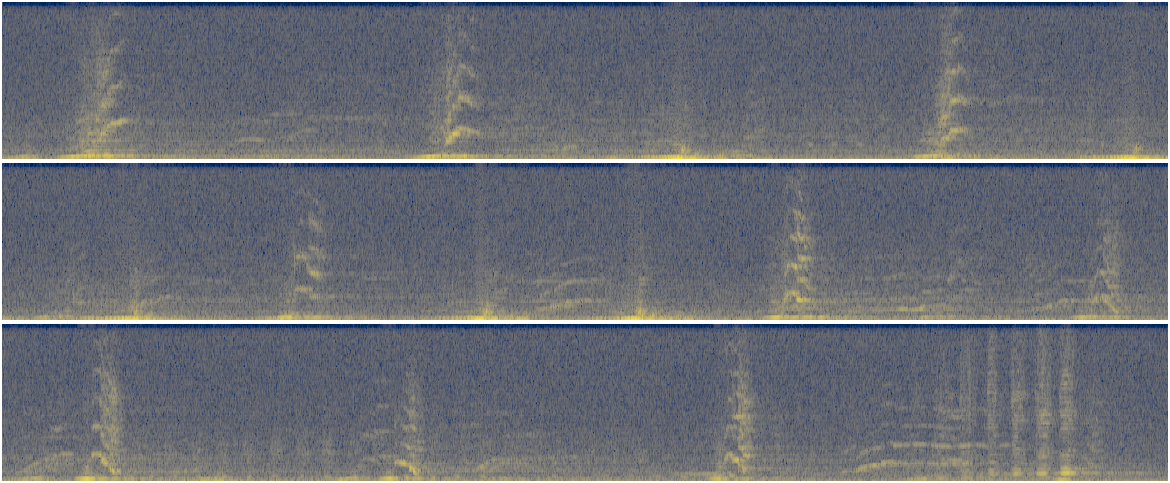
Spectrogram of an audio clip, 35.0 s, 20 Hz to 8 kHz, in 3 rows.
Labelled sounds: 0.7	1.3	humpback whale, 1.2 to 2.1 kHz
2.3	4.9	humpback whale, 0.83 to 5.0 kHz
6.3	6.7	humpback whale, 0.80 to 1.0 kHz
7.5	7.7	humpback whale, 2.7 to 3.2 kHz
9.4	9.8	humpback whale, 0.90 to 4.9 kHz
11.0	11.3	humpback whale, 1.9 to 2.0 kHz
13.0	13.5	humpback whale, 0.80 to 1.3 kHz
14.5	15.0	humpback whale, 1.1 to 5.3 kHz
16.1	17.7	humpback whale, 0.80 to 2.2 kHz
19.3	20.0	humpback whale, 0.80 to 5.7 kHz
20.3	20.8	humpback whale, 1.1 to 3.3 kHz
22.1	22.9	humpback whale, 0.80 to 2.7 kHz
23.7	24.5	humpback whale, 1.3 to 7.4 kHz
26.9	27.5	humpback whale, 0.80 to 2.9 kHz
28.2	28.6	humpback whale, 0.90 to 1.9 kHz
31.9	33.0	humpback whale, 0.80 to 3.7 kHz
33.7	33.9	humpback whale, 1.4 to 1.5 kHz

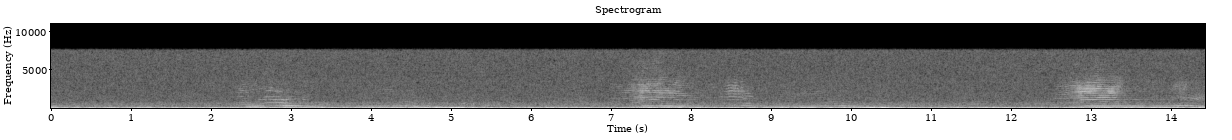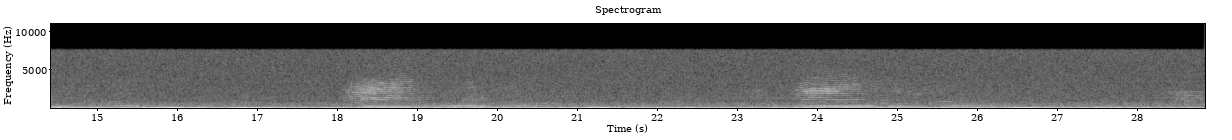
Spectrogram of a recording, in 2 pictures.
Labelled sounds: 2.6	3.2	humpback whale, 1.0 to 1.6 kHz
7.2	8.7	humpback whale, 1.2 to 2.4 kHz
12.5	13.4	humpback whale, 1.0 to 3.7 kHz
14.2	15.3	humpback whale, 0.80 to 1.6 kHz
18.1	19.0	humpback whale, 1.0 to 3.4 kHz
23.6	24.6	humpback whale, 1.1 to 3.1 kHz
25.5	25.7	humpback whale, 0.83 to 0.96 kHz
28.6	28.8	humpback whale, 2.1 to 2.2 kHz

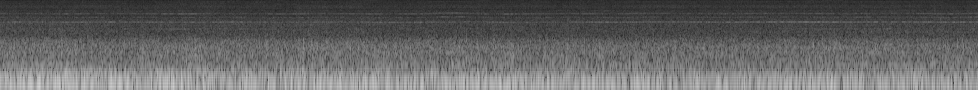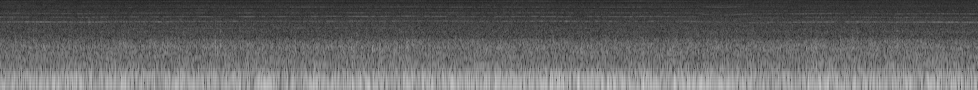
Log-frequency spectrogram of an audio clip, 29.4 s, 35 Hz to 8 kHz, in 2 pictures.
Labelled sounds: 6.4	7.1	vessel noise, 2.1 to 3.6 kHz
26.6	27.8	vessel noise, 2.1 to 4.2 kHz

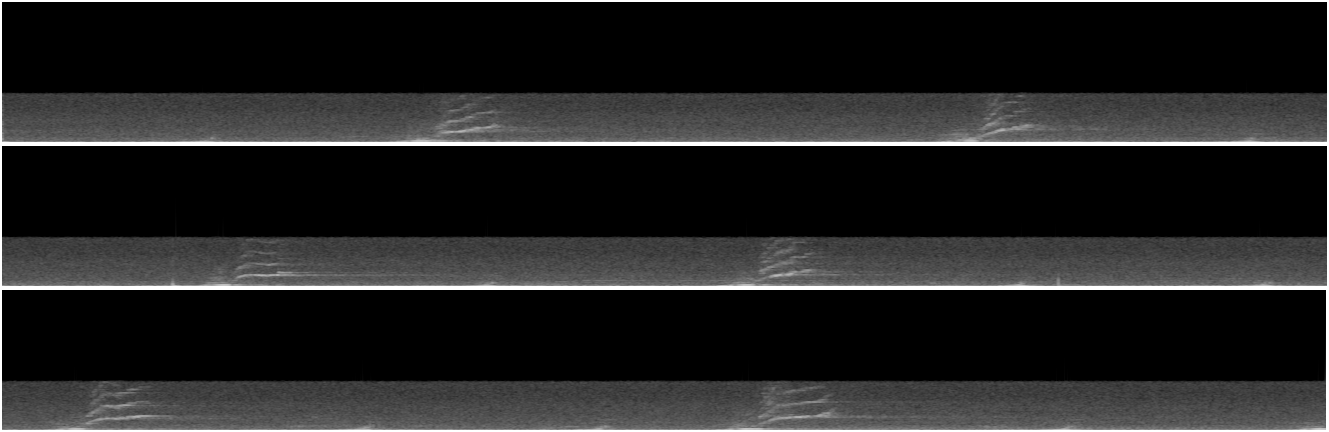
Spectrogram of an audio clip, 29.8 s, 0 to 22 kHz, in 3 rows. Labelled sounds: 3.3	3.8	humpback whale, 1.3 to 5.0 kHz
7.0	7.9	humpback whale, 1.1 to 3.2 kHz
11.7	12.3	humpback whale, 1.2 to 5.6 kHz
14.3	14.5	humpback whale, 0.90 to 0.99 kHz
15.6	16.1	humpback whale, 1.2 to 4.2 kHz
20.5	21.2	humpback whale, 1.3 to 6.0 kHz
25.5	26.2	humpback whale, 1.0 to 7.0 kHz

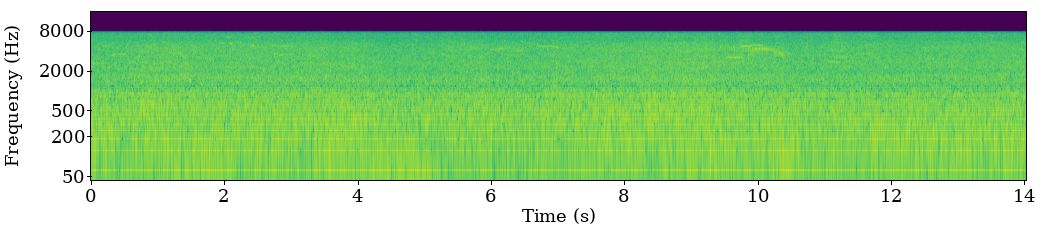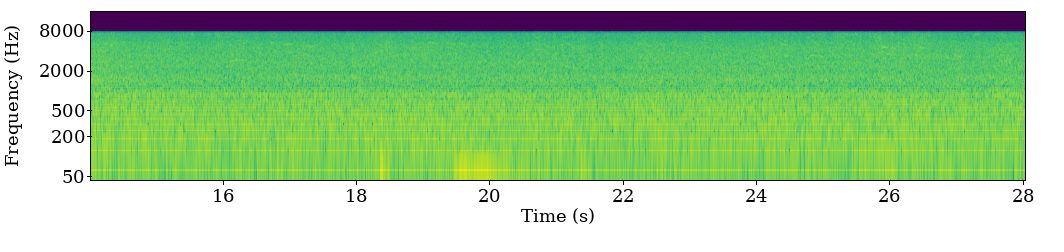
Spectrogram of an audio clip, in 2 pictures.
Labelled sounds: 0.2	0.6	Pacific white-sided dolphin, 3.3 to 3.7 kHz
1.9	2.2	Pacific white-sided dolphin, 7.8 to 8.0 kHz
2.7	3.0	Pacific white-sided dolphin, 4.6 to 5.0 kHz
6.7	7.0	Pacific white-sided dolphin, 4.5 to 4.9 kHz
9.5	10.2	Pacific white-sided dolphin, 3.2 to 5.0 kHz
11.0	11.8	Pacific white-sided dolphin, 2.7 to 5.6 kHz
19.8	20.1	Pacific white-sided dolphin, 6.2 to 6.5 kHz
25.8	26.1	Pacific white-sided dolphin, 4.3 to 4.8 kHz

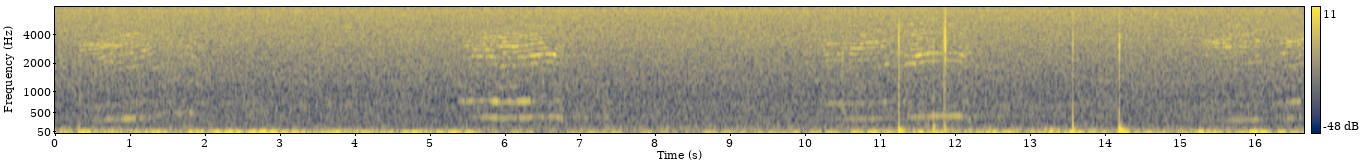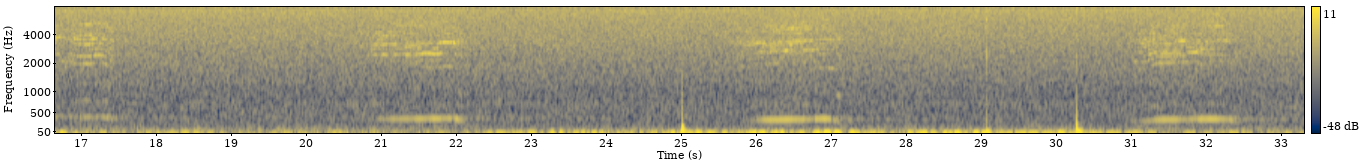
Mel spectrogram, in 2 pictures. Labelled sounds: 0.3	1.1	humpback whale, 2.0 to 4.2 kHz
5.4	6.7	humpback whale, 0.80 to 3.8 kHz
10.2	11.9	humpback whale, 2.0 to 3.5 kHz
15.3	17.4	humpback whale, 1.8 to 3.8 kHz
17.9	18.4	humpback whale, 2.3 to 4.1 kHz
21.0	22.1	humpback whale, 2.5 to 3.5 kHz
25.8	27.1	humpback whale, 1.7 to 4.9 kHz
31.3	31.6	humpback whale, 1.9 to 2.4 kHz
32.0	32.3	humpback whale, 4.8 to 5.0 kHz

